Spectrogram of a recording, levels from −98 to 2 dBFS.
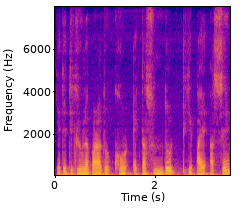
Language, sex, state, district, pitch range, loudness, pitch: Nagamese, male, Nagaland, Kohima, 100-115 Hz, -18 LUFS, 110 Hz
